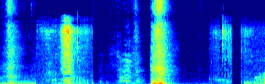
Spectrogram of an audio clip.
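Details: Dog: two sharp, explosive sneezes with snuffling and quiet breathing between them; sneezing.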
